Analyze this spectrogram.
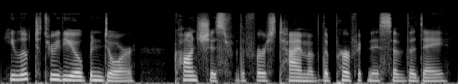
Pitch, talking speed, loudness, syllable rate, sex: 175 Hz, 225 wpm, -19 LUFS, 5.3 syllables/s, female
